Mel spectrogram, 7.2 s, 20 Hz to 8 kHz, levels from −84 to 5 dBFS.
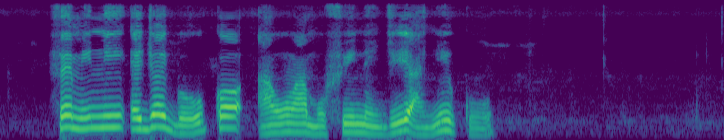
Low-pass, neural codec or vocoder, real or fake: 7.2 kHz; codec, 16 kHz in and 24 kHz out, 1 kbps, XY-Tokenizer; fake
